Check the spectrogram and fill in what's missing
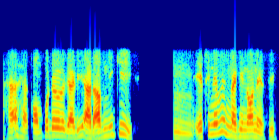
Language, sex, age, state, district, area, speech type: Bengali, male, 30-45, West Bengal, Howrah, urban, conversation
